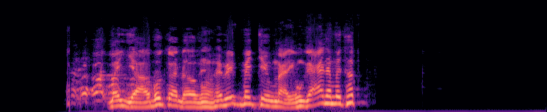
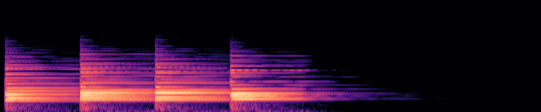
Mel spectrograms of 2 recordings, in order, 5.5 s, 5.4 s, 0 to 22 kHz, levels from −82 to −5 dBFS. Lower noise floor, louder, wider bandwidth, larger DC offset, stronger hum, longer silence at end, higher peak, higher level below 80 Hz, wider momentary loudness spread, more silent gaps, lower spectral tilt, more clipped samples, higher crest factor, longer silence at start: second, -82 dBFS vs under -90 dBFS; second, -23 LUFS vs -17 LUFS; first, 12 kHz vs 5.6 kHz; neither; neither; second, 1.9 s vs 2.3 s; second, -10 dBFS vs -2 dBFS; second, -70 dBFS vs -58 dBFS; second, 8 LU vs 12 LU; neither; about the same, -6.5 dB/octave vs -7.5 dB/octave; neither; about the same, 16 dB vs 16 dB; first, 0.65 s vs 0.05 s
